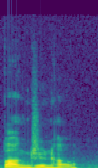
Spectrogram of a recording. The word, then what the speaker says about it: Bong Joon-ho: I was just looking at other films, but how do you pronounce his name? Bong Joon-ho. – Yeah.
